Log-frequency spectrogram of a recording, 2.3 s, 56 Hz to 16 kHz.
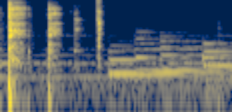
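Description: A character in Honkai Impact 3rd coughs several times in quick, close bursts, each sharp hack followed by quiet, then a faint lingering tone beneath, with no talk.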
